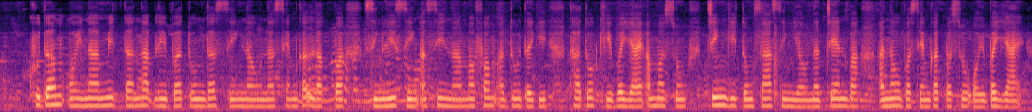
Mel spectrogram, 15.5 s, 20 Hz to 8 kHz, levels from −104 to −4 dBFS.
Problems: background sounds at intervals, background conversations at intervals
